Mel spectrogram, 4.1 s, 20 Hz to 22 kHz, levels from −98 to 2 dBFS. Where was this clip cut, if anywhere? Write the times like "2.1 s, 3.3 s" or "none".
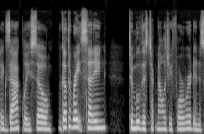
1.1 s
